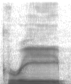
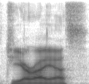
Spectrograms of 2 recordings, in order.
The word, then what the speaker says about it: Gris: I think it's pronounced Gree, but it's like Gris is Gris.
